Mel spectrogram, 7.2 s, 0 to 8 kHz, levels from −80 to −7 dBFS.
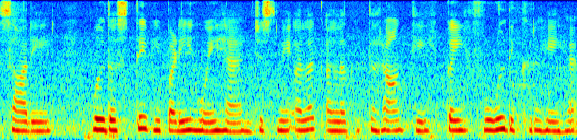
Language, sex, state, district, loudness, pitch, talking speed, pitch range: Hindi, female, Punjab, Fazilka, -17 LUFS, 210 Hz, 125 wpm, 205-220 Hz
